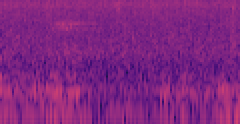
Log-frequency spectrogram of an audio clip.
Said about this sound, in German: Für mich hört sich das an wie Gewitter.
